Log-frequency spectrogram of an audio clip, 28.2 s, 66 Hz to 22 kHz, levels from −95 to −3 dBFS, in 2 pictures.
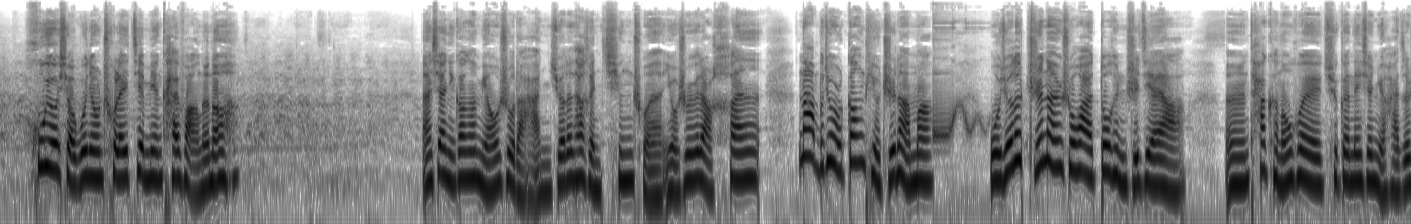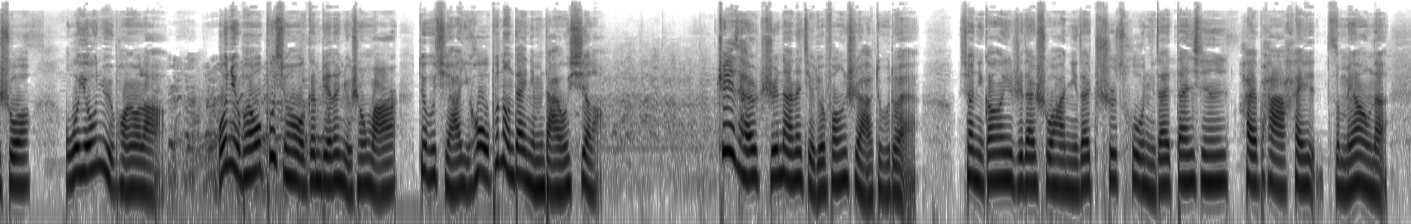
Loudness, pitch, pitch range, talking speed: -13 LUFS, 200 Hz, 180-225 Hz, 305 characters per minute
